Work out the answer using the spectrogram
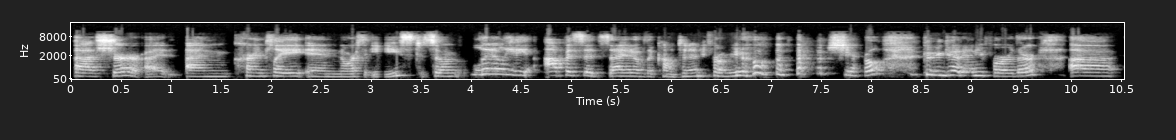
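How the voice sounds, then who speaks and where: A woman's voice: on the high side, measured pace, recorded from a distance. A woman from Poland with a Polish accent, talking as an interview guest in a thoughtful way with many fillers and restarts. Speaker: guest, program and change management director. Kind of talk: remote interview.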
